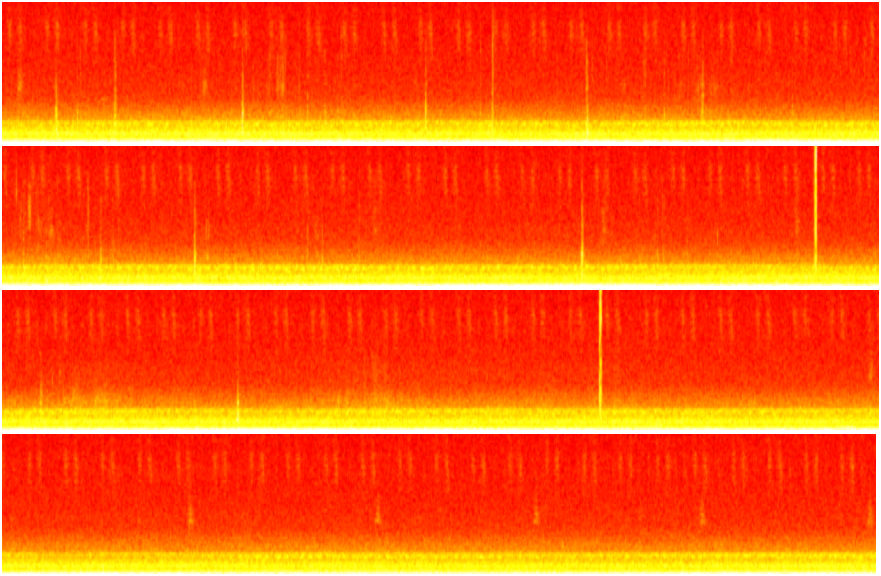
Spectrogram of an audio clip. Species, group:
Leptophyes punctatissima, Orthoptera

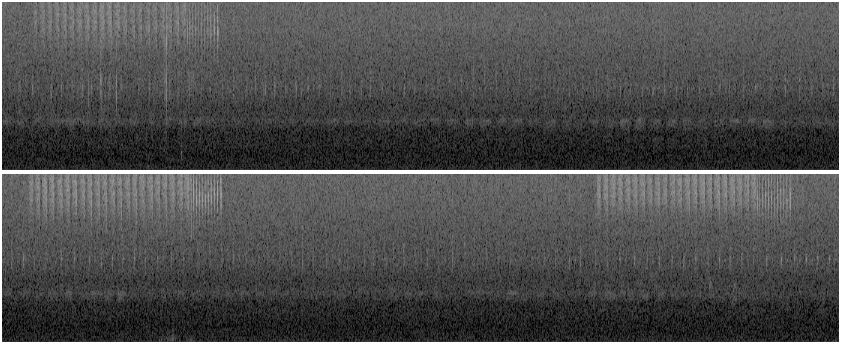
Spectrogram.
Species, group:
Poecilimon jonicus, Orthoptera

